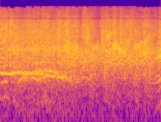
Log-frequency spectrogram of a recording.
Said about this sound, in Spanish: aplauso.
